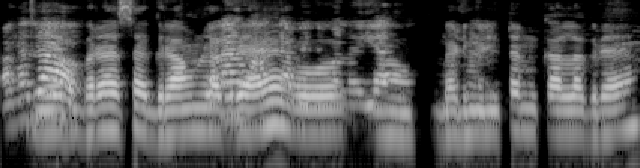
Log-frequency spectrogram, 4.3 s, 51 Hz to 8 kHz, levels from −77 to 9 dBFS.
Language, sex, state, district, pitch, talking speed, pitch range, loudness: Hindi, male, Bihar, Sitamarhi, 155 Hz, 195 wpm, 145-170 Hz, -16 LUFS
